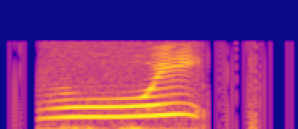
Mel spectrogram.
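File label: "wui5", Cantonese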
